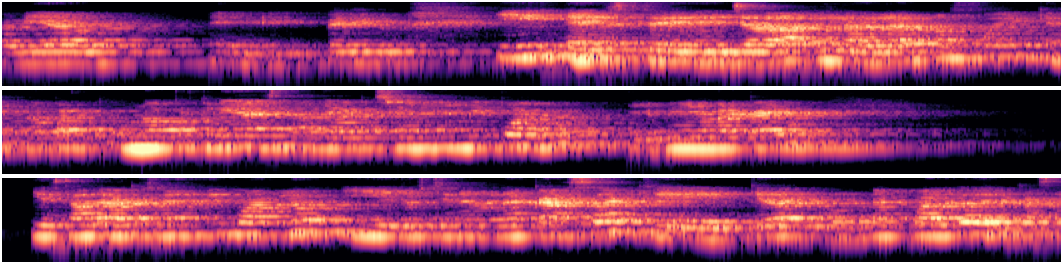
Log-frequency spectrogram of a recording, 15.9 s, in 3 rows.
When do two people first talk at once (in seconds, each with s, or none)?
none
